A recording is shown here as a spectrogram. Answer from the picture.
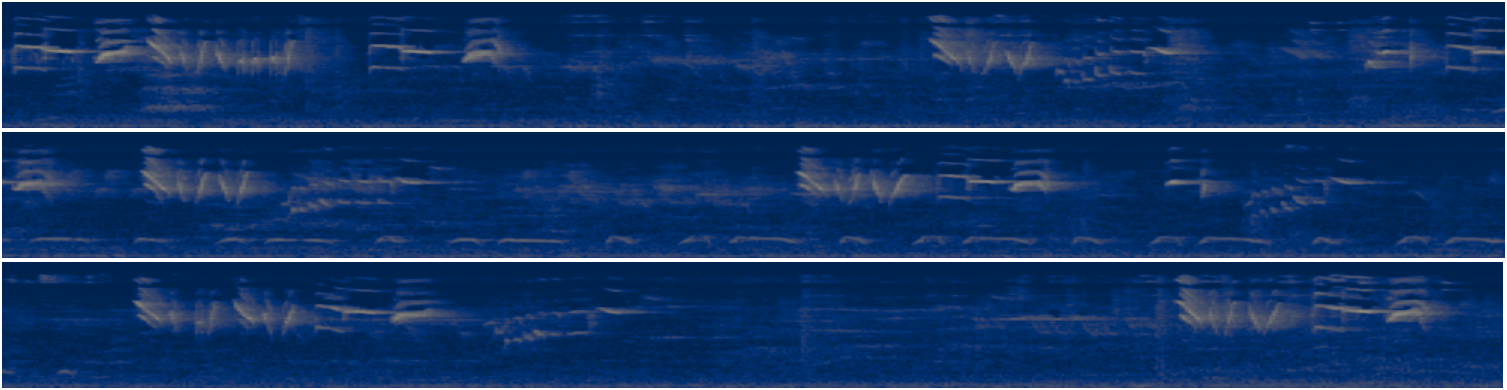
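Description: Birds chirping in a tree: short clusters of bright, busy chirps every few seconds, and a steady run of low repeated notes at about two a second from about ten to twenty seconds in.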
